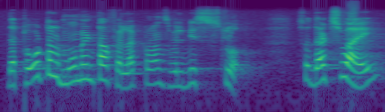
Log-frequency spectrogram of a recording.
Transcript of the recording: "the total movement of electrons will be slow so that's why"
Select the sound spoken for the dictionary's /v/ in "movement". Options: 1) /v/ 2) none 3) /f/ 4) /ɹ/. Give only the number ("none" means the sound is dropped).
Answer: 2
